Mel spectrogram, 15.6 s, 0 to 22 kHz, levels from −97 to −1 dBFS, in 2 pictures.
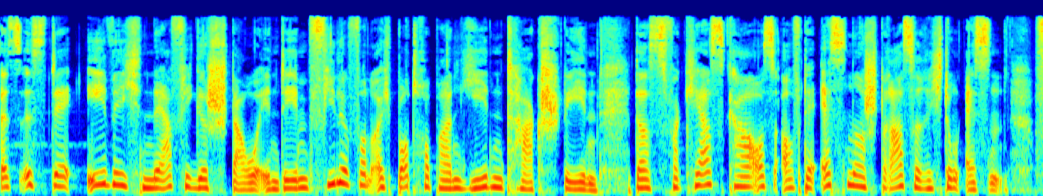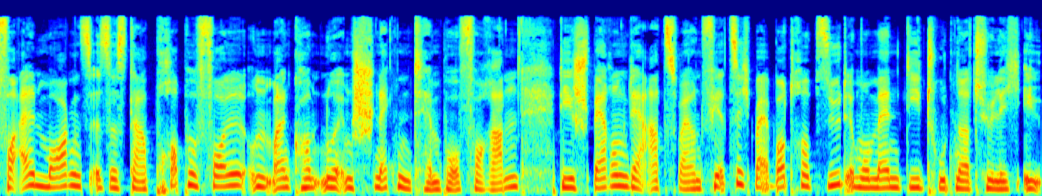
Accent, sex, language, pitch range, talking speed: German, female, German, 165-215 Hz, 190 wpm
